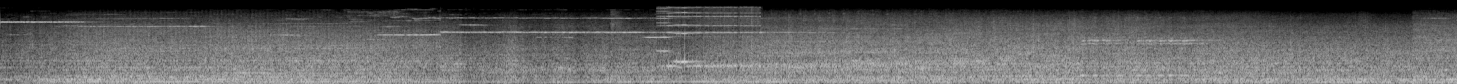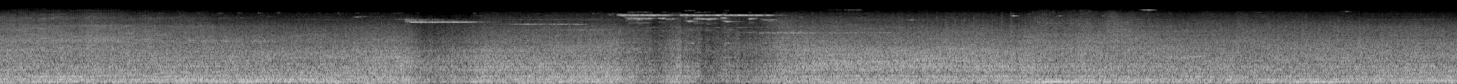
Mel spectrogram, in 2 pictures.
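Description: Busy street traffic: diesel engines of double-decker buses and taxis running and passing, with a few short high-pitched squeals over the steady engine noise.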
